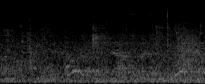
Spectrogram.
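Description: Faint, indistinct voices in a large hall, with a couple of light knocks about a second in and near the end.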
